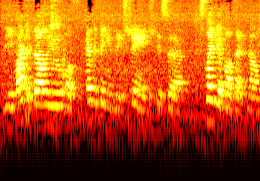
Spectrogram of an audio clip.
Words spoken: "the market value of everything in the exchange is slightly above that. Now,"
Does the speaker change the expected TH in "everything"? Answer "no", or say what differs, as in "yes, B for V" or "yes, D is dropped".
no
